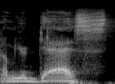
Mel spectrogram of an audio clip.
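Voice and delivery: put-on slow, over-careful drunk words; drunk over-enunciation. Tipsy guest repeating himself to Mickey, slowly over-enunciated. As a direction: stretch every syllable like a tipsy man. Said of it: "over enunciate".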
